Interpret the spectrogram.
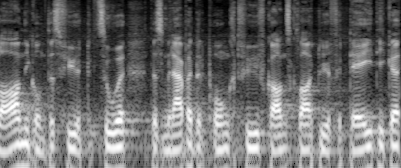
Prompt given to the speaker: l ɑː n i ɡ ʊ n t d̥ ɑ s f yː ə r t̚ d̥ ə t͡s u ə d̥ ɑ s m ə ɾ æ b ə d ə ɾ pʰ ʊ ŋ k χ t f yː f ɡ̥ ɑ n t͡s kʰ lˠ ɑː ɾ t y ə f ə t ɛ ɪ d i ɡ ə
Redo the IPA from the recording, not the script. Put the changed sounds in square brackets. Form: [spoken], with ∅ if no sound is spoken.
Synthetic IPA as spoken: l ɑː n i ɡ ʊ n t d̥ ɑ s f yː ə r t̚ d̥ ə t͡s u ə d̥ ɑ s m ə ɾ æ b ə d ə ɾ pʰ ʊ ŋ k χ t f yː f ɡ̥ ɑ n t͡s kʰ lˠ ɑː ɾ t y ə f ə t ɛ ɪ d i ɡ ə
